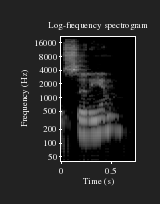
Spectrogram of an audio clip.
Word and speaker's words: psyllium: And he put me onto psyllium. That's spelled P-S-Y-L-L-I-U-M.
